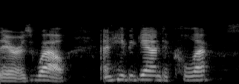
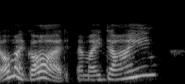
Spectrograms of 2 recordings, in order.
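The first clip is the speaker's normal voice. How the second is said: slow, mock hysterical, distraught, upset cry; 3 semitones higher than usual. Retelling a voice heard over the radio in the ambulance, mock-hysterical and upset. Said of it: "Like very hysterical and upset".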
